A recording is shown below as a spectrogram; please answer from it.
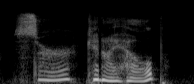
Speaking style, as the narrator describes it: Oscar appears at the doorway and whispers

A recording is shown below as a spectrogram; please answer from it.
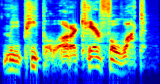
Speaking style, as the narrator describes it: snarled, his own frustration and confusion boiling out again in his misdirected rage

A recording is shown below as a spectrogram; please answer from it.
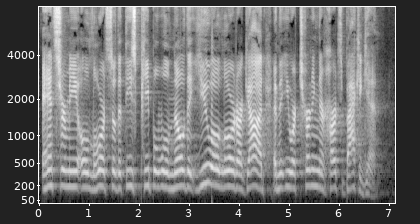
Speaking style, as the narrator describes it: Elijah cried out

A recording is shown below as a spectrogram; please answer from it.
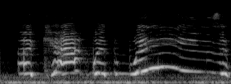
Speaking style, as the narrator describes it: shrieked the town mouse

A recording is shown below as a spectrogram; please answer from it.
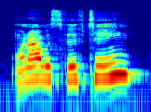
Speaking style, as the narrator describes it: he yelled back

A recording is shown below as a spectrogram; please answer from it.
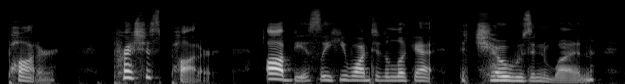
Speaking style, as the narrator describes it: sneered Malfoy

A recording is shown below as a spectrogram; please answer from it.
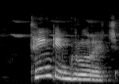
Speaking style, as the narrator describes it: I exclaimed

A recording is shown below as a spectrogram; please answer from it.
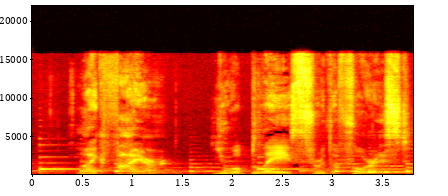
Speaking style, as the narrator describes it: he hissed

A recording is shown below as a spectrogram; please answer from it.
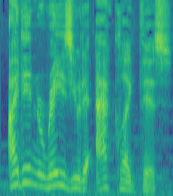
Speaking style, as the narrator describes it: Mom shouted, tears in her eyes

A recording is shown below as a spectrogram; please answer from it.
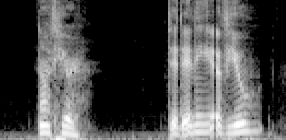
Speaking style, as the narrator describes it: sighed deeply and said

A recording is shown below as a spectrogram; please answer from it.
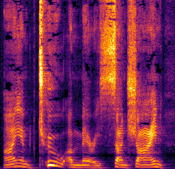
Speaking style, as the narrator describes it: she shouted angrily

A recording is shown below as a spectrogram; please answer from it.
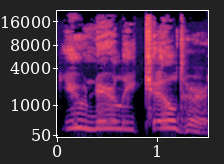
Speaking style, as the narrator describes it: he's just yelling

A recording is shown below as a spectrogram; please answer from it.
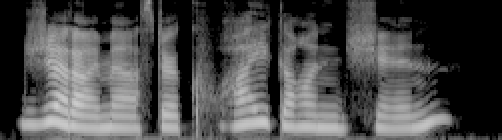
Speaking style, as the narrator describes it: She purrs in response, mocking his earlier statement

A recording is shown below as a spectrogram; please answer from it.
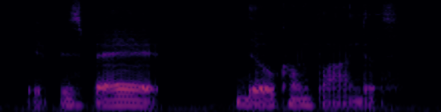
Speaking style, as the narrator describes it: says in a groggy voice

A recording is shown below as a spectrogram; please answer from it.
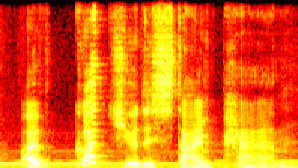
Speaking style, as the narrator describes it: Hook cried

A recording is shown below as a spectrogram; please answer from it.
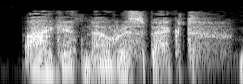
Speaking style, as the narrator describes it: Bob sighed

